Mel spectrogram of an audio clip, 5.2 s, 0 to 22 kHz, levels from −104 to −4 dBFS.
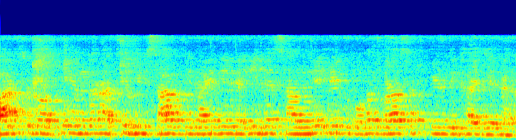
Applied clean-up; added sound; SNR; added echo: none; Tools; 20 dB; reverberation time 0.9 s.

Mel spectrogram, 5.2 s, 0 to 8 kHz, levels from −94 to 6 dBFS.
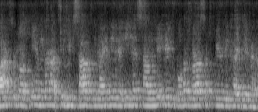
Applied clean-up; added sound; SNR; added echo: neural separator model SepFormer DNS4.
